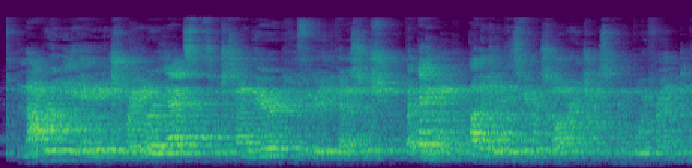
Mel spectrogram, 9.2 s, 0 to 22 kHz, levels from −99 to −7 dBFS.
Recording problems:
room echo; strong; dies away in 2.6 s
off-mic speech; far
thin; very; fading below 350 Hz

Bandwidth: 14.5 kHz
